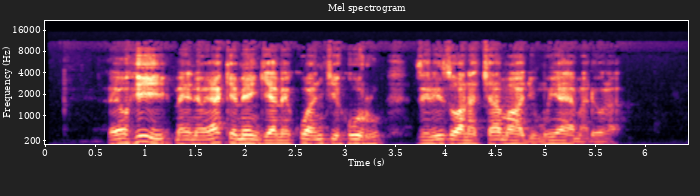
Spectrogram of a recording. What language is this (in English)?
Swahili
